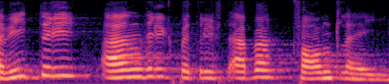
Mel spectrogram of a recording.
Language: Swiss German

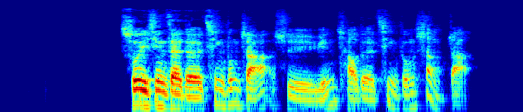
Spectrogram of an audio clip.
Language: Chinese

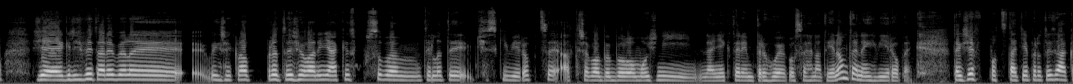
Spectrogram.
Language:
Czech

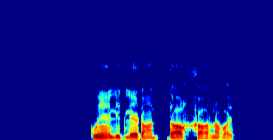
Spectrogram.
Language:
Gawri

